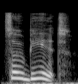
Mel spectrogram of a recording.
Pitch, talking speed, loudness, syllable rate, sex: 255 Hz, 230 wpm, -14 LUFS, 4.6 syllables/s, female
